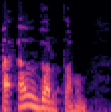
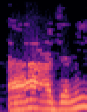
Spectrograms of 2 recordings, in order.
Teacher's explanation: فيقرأها لتسهيل الهمزة الثانية لا لتحقيقها · Shown in: second take · مع أن التحقيق هو الأصل. لماذا هكذا رواها عن شيخه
